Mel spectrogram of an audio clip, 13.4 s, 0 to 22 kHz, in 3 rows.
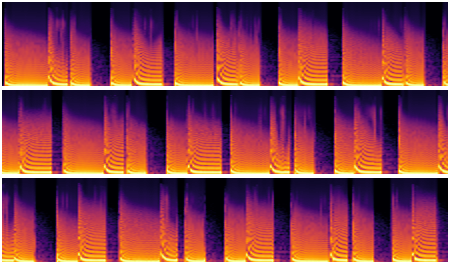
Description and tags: A distorted kick bass drum loop made with M-Audio Venom and analog subtractive synthesis. Only distortion used as effect in the synthesizer.
Recorded with Sony Sound Forge 10.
